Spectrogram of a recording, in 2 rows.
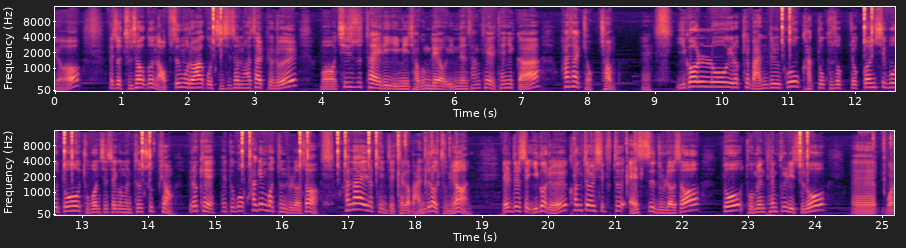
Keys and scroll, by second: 17.8 space, 18.2 Escape, 18.4 Escape, 18.6 Escape, 21.2 ctrl+shift+s, 25.0-25.1 typing.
